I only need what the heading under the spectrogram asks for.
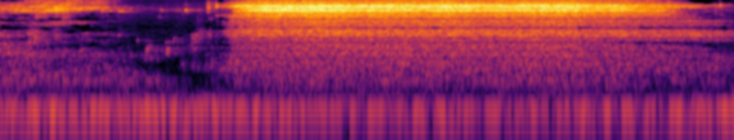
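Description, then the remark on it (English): A single long, airy deep breath taken while seated with hands together in prayer position, a steady rushing hiss lasting a couple of seconds over a faint low hum, with no talking. “And let's take a few breaths together.”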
